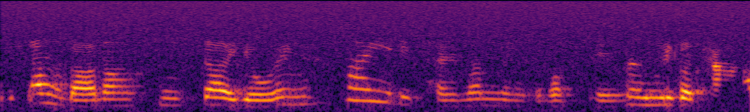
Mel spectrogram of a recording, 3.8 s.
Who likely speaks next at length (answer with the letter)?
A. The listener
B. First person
B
